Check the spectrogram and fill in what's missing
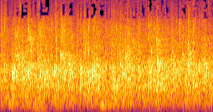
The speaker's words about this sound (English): You can clap for that.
